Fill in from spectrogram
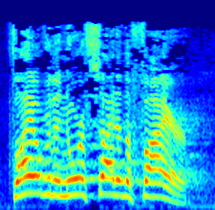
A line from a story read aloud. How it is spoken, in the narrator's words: the photographer cried out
